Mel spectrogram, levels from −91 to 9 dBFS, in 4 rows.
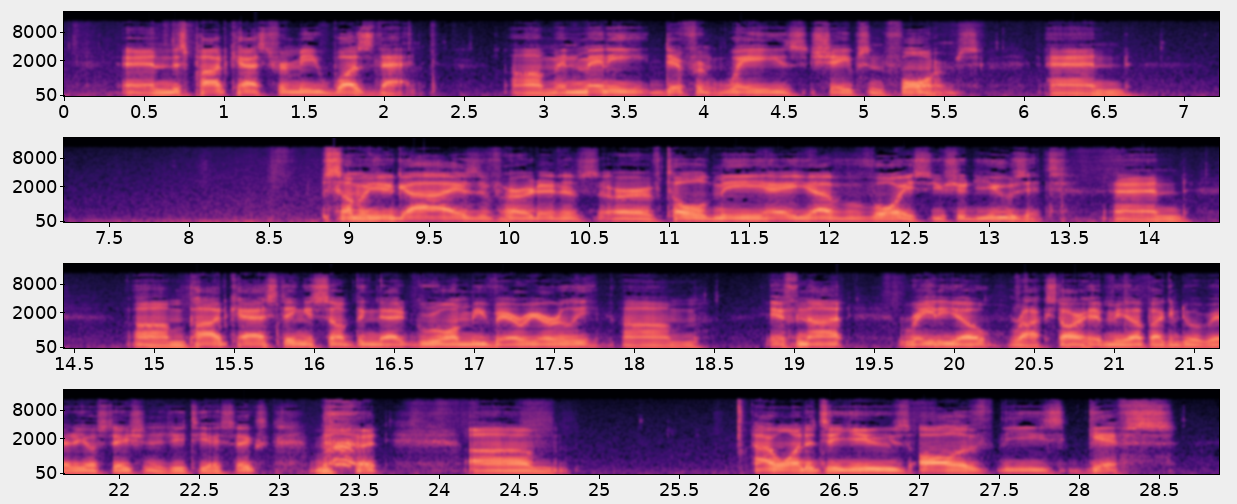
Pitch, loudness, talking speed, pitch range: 85 Hz, -14 LUFS, 155 wpm, 75-90 Hz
